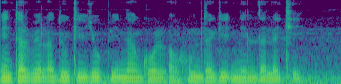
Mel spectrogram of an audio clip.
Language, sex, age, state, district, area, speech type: Manipuri, male, 30-45, Manipur, Churachandpur, rural, read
